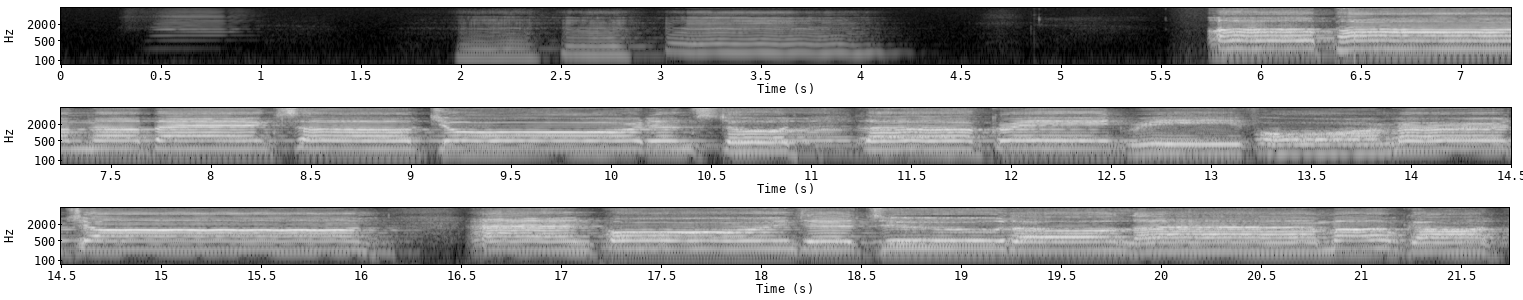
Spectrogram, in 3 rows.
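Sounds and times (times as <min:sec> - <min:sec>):
tenor singing: 0:05.7 - 0:21.7.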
